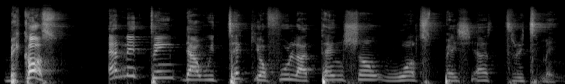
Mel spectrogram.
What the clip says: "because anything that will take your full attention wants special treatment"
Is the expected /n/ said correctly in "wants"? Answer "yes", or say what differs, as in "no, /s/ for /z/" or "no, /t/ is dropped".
no, /n/ is dropped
